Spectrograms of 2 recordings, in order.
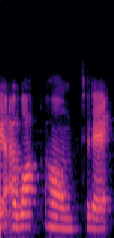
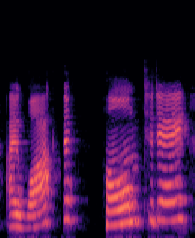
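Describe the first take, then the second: First: The final t sound of walked is dropped. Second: The final t sound of walked is pronounced. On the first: The speaker calls it wrong. "I'm not going to hear you say" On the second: The speaker calls it right. "I'm going to hear you say walked"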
